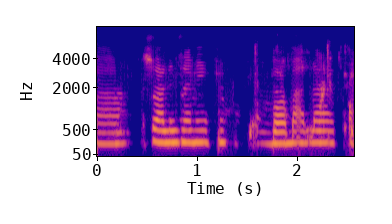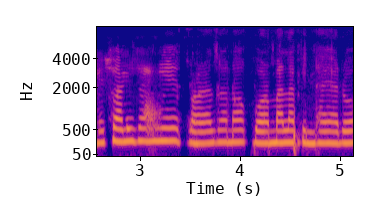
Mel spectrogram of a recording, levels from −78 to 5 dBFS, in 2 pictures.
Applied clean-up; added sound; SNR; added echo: neural mask model Resemble Enhance denoiser.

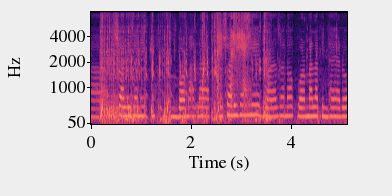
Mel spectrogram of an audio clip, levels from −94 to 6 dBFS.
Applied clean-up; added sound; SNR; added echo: none; Fart + Gurgling; 3 dB; none.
